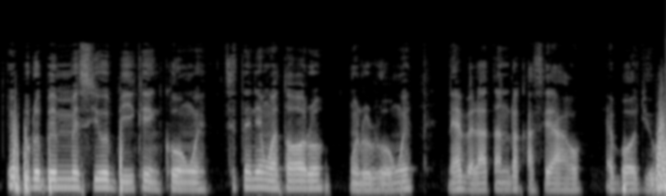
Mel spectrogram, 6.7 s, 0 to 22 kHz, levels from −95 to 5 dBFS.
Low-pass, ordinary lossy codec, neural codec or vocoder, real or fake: 9.9 kHz; MP3, 48 kbps; none; real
